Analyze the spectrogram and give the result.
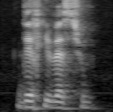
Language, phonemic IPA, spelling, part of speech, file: French, /de.ʁi.va.sjɔ̃/, dérivation, noun, LL-Q150 (fra)-dérivation.wav
- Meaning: 1. diversion 2. derivation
